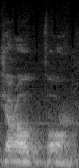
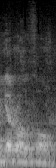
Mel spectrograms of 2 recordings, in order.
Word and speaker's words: Jeroboam: it doesn't really, in Hebrew it'd be Rehoboam and Jeroboam, So be, or Yerovoam.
